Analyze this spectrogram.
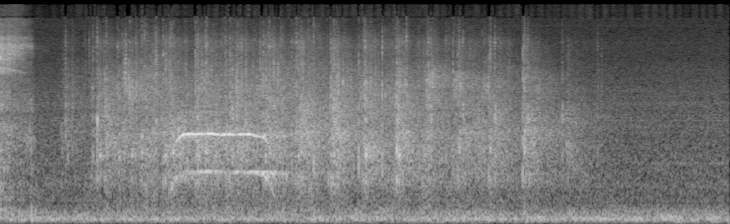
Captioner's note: audience applauding; audience member cheering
